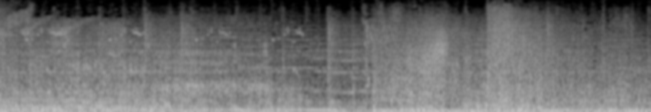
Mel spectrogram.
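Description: Action-film soundtrack: music with a heavy low end, mixed with explosion booms from pyrotechnic blasts. One louder blast comes a little after the middle.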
